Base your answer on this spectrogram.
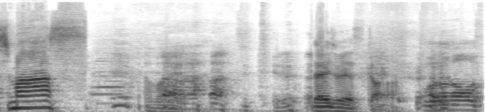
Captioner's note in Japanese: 笑い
